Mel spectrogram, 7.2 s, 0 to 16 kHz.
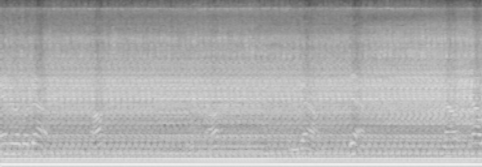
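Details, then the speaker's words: Gehl CTL60 skid steer from about 2000 with auxiliary hydraulics deadheading from start-up: the diesel idles under load with a steady hydraulic groan and a beat of about four per second; third-function hydraulics stay on, electrical or mechanical cause unconfirmed. "I don't know for some reason the uh the third function Hydraulics are just they're staying on"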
